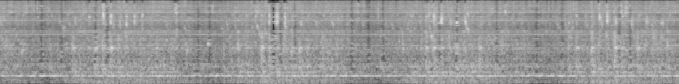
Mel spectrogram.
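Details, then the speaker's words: Shaper with modified internal cutting bar squaring out a hole: steady cutting drone with uneven, rough hammering vibration as the cutter chatters with too few teeth in contact; improves once more teeth engage the cut. "Creating quite a bit of a vibration, you can hear it hammering."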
